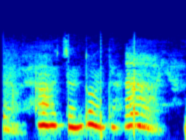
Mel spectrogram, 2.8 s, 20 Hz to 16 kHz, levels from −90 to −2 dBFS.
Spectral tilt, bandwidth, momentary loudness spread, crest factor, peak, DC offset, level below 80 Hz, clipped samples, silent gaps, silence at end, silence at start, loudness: -7 dB/octave; 6.4 kHz; 17 LU; 14 dB; -4 dBFS; under 0.1%; -60 dBFS; under 0.1%; none; 0.4 s; 0.05 s; -17 LUFS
